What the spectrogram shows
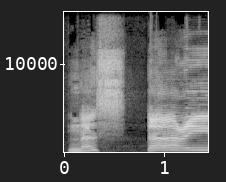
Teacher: Jadi tidak boleh ta ditebalkan karena ta termasuk huruf tarqiq, huruf yang tipis. Ta, ujung lidah berada di usul thanaya, di pangkal gigi seri atas. Dengan posisi lidah istifal, yaitu posisi lidahnya berada di bawah, tidak terangkat.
